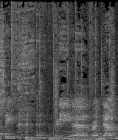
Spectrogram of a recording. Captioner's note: laughs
